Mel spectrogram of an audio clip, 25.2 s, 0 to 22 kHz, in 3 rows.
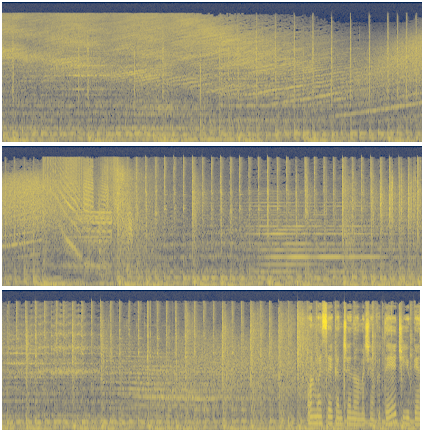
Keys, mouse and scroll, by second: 1.1 click, 3.3 click, 4.5 click, 5.3-6.5 typing, 7.4 click, 7.6 click, 9.6 click, 10.1 Tab, 10.5 Tab, 10.8-11.5 typing, 14.4-15.1 typing, 16.1 click, 16.5 click, 16.7 click, 19.1 click, 20.1-21.4 typing, 23.2-24.5 typing, 24.0 click.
